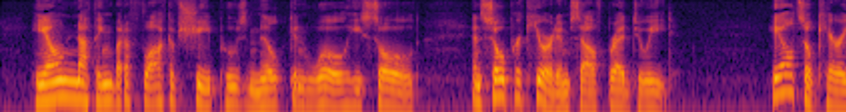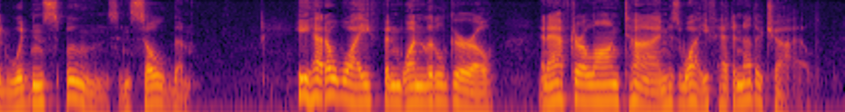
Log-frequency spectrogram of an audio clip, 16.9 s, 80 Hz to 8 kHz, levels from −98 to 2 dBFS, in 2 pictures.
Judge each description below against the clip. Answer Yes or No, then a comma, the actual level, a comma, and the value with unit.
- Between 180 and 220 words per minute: No, average, 165 wpm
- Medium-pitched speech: No, low, 120 Hz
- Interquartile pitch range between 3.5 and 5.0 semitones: Yes, average, 3.9 semitones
